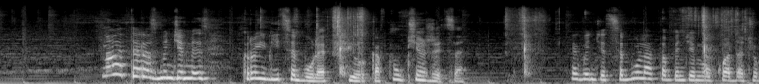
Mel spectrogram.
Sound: slices

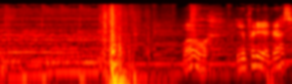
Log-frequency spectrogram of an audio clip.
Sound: loud thud

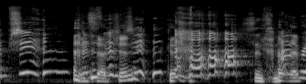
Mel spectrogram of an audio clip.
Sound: laughter

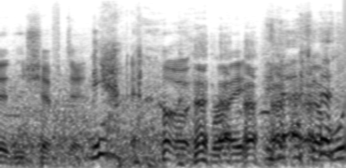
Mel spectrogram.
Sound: laughing

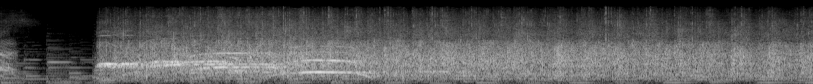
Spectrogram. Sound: applause for encouragement

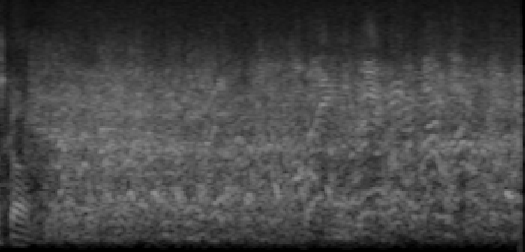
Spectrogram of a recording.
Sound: laughter

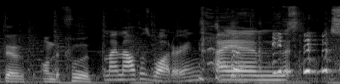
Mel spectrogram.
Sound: laughs

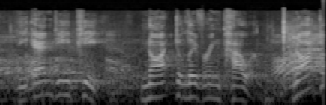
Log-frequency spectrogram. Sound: applause

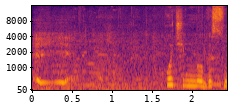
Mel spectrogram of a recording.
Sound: laugh

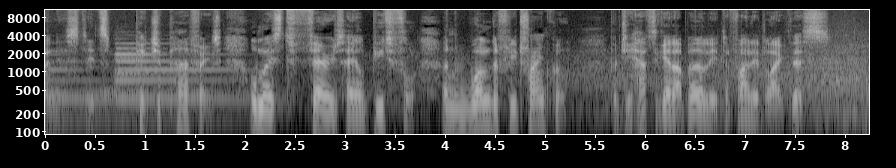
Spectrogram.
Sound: church bells

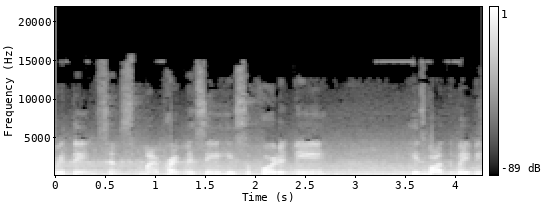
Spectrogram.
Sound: none

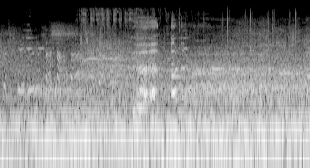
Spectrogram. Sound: little girl giggling; gasping

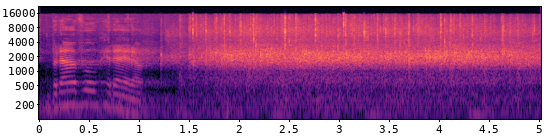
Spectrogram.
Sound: applause

